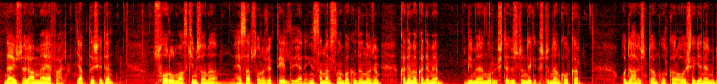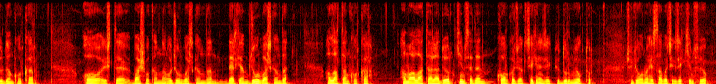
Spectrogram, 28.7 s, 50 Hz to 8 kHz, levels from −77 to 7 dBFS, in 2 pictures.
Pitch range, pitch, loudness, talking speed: 120-135 Hz, 130 Hz, -14 LUFS, 120 wpm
